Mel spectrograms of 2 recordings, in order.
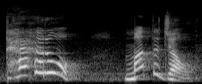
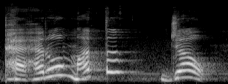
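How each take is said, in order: First: "ठहरो" set apart as its own command; pause after ठहरो. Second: "ठहरो मत" joined, clear break, then "जाओ"; "जाओ" set apart as its own command; pause after मत. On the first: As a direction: put the comma right after "ठहरो", before "मत जाओ". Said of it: "यहाँ पर लगा देंगे हम". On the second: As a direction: hold the comma after "मत" before saying "जाओ". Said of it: "के बाद". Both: Shown as a demonstration.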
